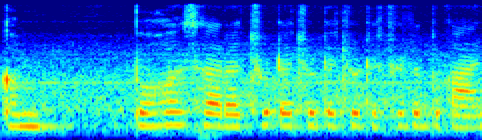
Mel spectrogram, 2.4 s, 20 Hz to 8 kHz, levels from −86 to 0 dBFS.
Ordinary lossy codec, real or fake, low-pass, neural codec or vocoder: none; real; 7.2 kHz; none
